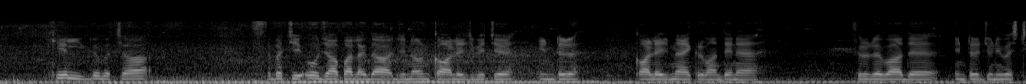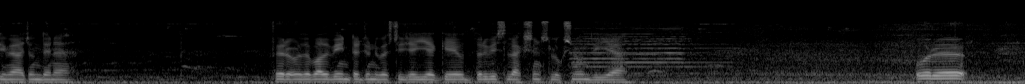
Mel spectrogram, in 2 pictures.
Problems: constant background noise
